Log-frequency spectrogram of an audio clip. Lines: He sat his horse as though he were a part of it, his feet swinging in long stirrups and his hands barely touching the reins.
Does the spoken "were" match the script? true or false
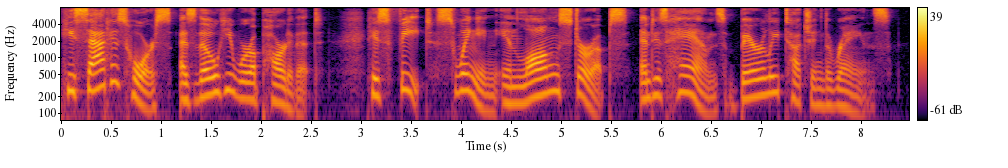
true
